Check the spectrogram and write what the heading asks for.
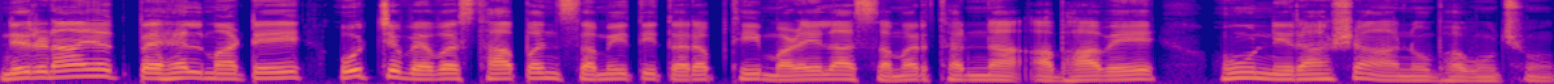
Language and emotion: Gujarati, sad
